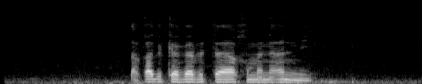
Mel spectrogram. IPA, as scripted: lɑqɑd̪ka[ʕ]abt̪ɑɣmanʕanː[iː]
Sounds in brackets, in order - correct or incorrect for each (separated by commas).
incorrect, correct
